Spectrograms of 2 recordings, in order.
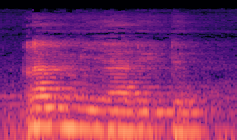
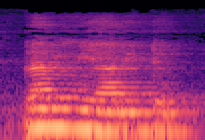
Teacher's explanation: Di situ ada mim mati bertemu dengan huruf selain mim dan ba, yaitu ya, maka cara bacanya jelas.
